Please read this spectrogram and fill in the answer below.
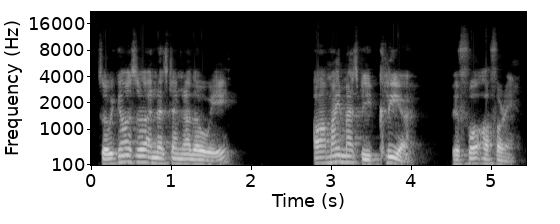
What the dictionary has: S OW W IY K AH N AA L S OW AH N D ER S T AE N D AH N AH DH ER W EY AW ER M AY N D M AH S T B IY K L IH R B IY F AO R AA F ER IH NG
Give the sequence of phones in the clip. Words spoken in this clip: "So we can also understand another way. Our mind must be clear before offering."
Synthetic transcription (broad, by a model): S OW W IY K AH N AA L S OW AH N D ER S T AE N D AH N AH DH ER W EY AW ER M AY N M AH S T B IY K L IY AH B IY F AO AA F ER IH NG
